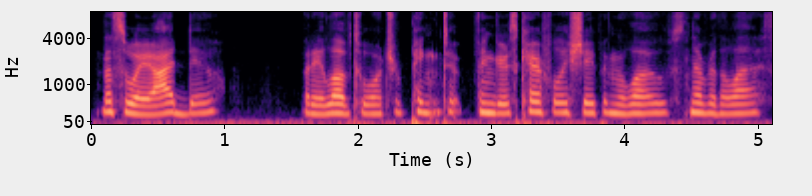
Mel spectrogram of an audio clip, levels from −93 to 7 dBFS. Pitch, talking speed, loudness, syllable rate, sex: 210 Hz, 225 wpm, -19 LUFS, 7.0 syllables/s, female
